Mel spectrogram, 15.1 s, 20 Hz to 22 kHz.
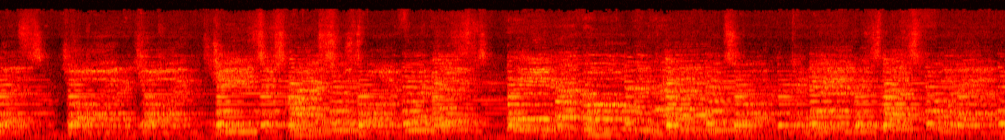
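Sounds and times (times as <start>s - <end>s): voices singing: 0.0s - 15.0s.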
